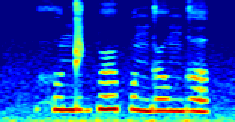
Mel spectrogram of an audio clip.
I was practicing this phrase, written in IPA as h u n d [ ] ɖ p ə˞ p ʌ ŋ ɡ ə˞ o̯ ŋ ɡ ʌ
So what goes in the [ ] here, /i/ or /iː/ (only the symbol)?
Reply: i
